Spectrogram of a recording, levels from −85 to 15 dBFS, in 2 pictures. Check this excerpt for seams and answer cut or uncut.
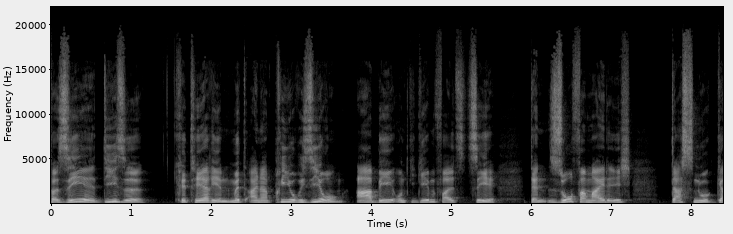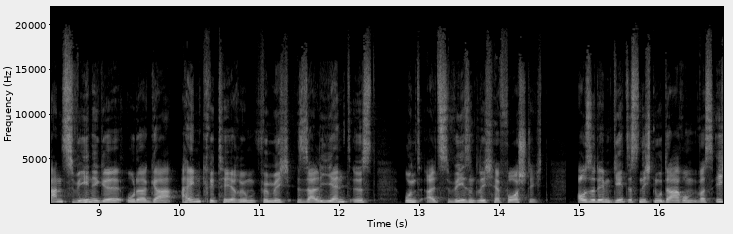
uncut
